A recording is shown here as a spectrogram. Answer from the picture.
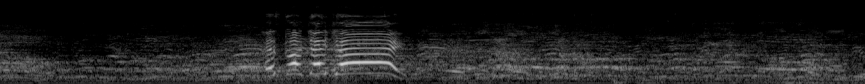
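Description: Spectators' low chatter with one loud shout of encouragement about three seconds in, held for about a second.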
